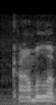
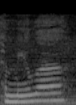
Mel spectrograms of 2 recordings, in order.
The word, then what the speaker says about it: Kamala: Kamala. Hi, it's pronounced Camila, but you can call me.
